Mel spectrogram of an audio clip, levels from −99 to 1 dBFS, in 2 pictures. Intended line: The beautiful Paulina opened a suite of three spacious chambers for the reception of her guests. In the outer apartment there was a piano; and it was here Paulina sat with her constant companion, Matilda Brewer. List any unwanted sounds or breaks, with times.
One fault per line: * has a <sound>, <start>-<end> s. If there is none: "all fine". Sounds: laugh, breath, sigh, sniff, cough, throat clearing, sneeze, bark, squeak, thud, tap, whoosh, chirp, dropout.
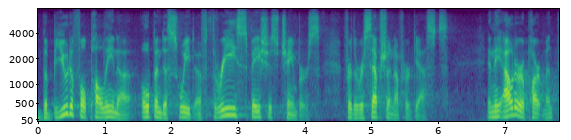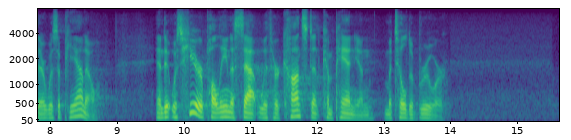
all fine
